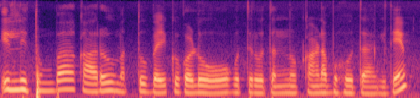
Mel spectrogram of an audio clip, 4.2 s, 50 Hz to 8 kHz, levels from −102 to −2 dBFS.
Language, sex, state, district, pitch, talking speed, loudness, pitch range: Kannada, female, Karnataka, Bangalore, 170 Hz, 115 wpm, -21 LUFS, 165-205 Hz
